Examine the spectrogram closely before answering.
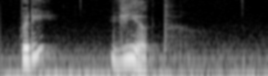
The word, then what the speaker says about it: привет: Привет, привет.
